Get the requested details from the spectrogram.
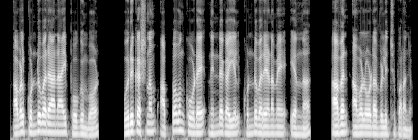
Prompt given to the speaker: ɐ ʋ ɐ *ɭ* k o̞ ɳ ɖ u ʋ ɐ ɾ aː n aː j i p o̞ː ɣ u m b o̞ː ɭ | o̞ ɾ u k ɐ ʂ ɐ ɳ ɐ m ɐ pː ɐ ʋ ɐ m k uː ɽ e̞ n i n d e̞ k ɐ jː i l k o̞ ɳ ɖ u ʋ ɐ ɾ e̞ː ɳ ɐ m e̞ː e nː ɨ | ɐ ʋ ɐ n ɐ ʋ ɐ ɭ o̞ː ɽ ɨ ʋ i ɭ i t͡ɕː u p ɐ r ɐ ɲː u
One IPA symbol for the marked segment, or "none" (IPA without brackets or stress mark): ɭ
